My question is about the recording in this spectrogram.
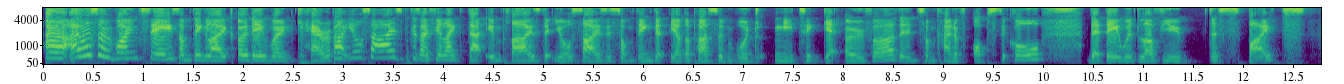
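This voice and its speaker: A woman's voice: medium pitch, moderate pace, bright, forceful tone. A woman in her thirties co-hosting a podcast, chatting earnestly and laughing often. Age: 30s. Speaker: podcast co-host. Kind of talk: casual podcast chat.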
